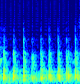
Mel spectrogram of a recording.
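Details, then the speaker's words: Needle EMG demonstration in a muscle during voluntary activation: rapid, regular knocking pops about five to six a second from motor units of normal amplitude; one motor unit looks polyphasic, possibly abnormal. "there's another one there's two more motor units normal amplitude that one one of them looks polyphasic"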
